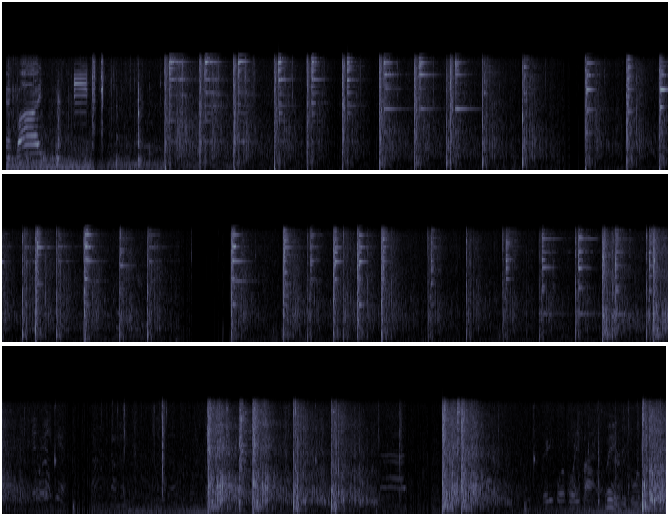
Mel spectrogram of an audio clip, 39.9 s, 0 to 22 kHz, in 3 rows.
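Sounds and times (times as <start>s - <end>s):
steel target clanging: 3.2s - 9.8s, 11.6s - 16.8s, 17.9s - 21.1s, 23.3s - 26.4s
gunshots: 3.2s - 10.8s, 11.6s - 16.7s, 17.9s - 27.1s, 30.7s - 34.1s, 35.4s - 36.5s, 39.4s - 39.9s.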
